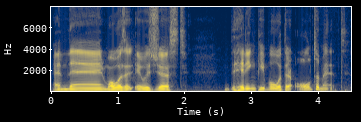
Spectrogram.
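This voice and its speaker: A man's voice: mid-range voice, normal speed, dry recording, soft background music. A man hosting a reaction video, giving casual, conversational commentary that rambles with plenty of filler words.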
